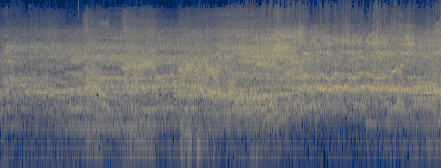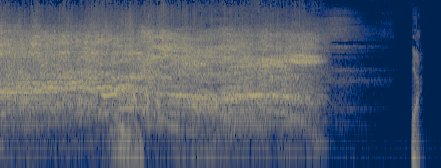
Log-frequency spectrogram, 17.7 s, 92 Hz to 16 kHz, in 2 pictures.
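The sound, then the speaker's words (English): A long, blood-curdling film scream, the body snatcher scream from Philip Kaufman's 1970s version of Invasion of the Body Snatchers, with Sutherland in San Francisco, shrill and strangely hollow, holds loud and wavering for about fifteen seconds before fading into an exhale, followed by silence and a single brief click. “There's this horrifying, blood-curdling, almost hollow scream going on.”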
